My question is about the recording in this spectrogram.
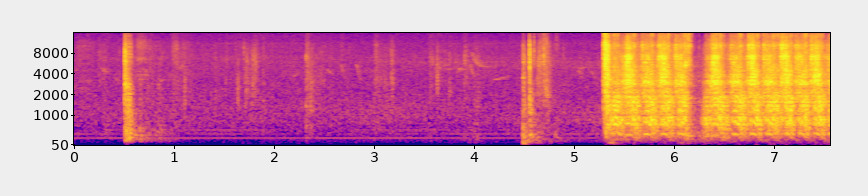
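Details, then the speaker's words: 1991 ex-MOD Land Rover Defender 90, 2.5 naturally aspirated diesel non-runner, cranked steadily on starting spray with cold start doubtful: a couple of bangs, then it never fires. From the sound the timing belt isn't snapped; reversed ignition-switch wiring is being considered. "what not even a bang I don't know what's wrong with it hmm it's obviously from the sound of it it's not the timing belt snapped"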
